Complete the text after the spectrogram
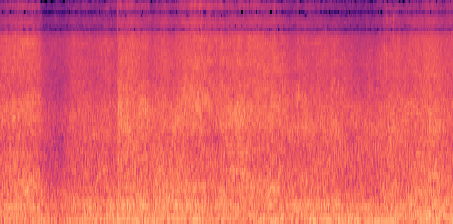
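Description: Dirt bike engines whine and rev loudly in a large echoing arena.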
